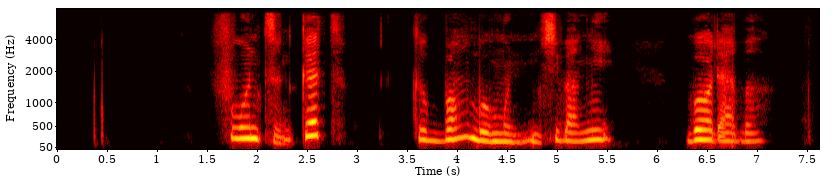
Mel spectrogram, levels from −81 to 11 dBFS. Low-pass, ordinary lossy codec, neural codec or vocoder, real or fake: 7.2 kHz; AAC, 32 kbps; codec, 24 kHz, 0.9 kbps, WavTokenizer, medium speech release version 1; fake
